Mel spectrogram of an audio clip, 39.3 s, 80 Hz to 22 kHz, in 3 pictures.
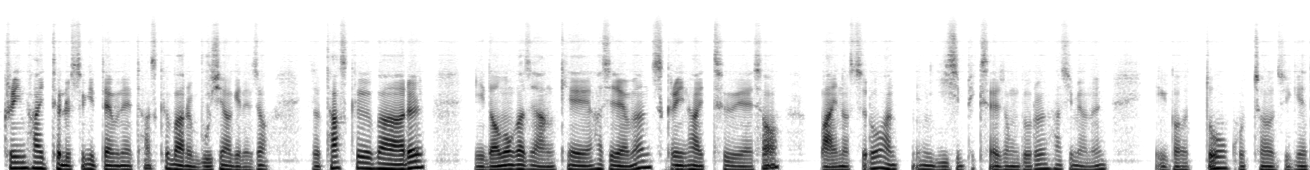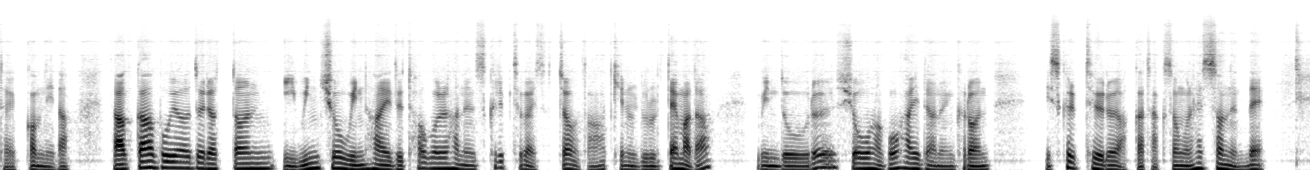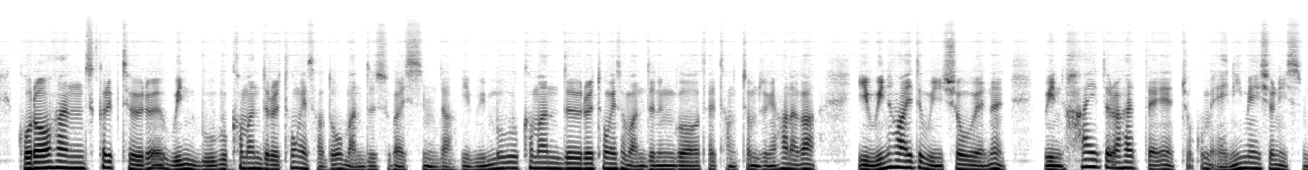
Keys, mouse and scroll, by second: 2.3 alt+F4, 2.5 click, 2.7 alt+F4, 2.9 click, 5.0 click, 5.8-6.2 scroll down 2, 8.1-8.9 scroll down 2, 8.9 click, 9.9 ctrl+z, 10.1 ctrl+z, 11.0 click, 11.6 ctrl+z, 11.7 ctrl+z, 12.5 ctrl+z, 13.0 ctrl+z, 13.2 ctrl+z, 13.8 ctrl+z, 14.6 ctrl+z, 14.7-15.8 ctrl+z, 16.5 ctrl+z, 18.0-18.9 ctrl+z, 19.6-20.7 ctrl+z, 21.2-23.0 ctrl+z, 23.7-24.7 ctrl+z, 25.3 ctrl+z, 25.5-27.6 ctrl+z, 28.4-29.6 ctrl+z, 30.6-31.3 scroll up 6, 30.9 click, 31.3 ctrl+s, 32.1 ctrl+Home, 34.4 click, 36.8 ctrl+s, 37.2 F5, 37.9 F3.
